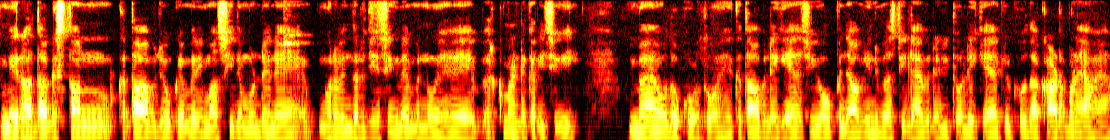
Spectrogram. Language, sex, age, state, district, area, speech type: Punjabi, male, 30-45, Punjab, Mohali, urban, spontaneous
